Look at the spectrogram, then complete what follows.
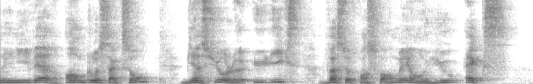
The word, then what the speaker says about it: UX: Je vous conseille de dire toujours UX UX UX à la française. Euh, soyons chauvin, soyons français.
